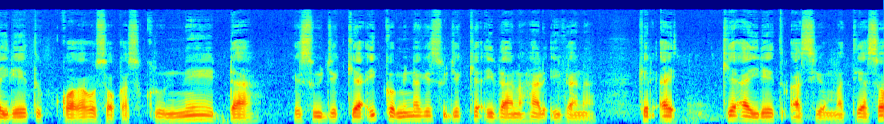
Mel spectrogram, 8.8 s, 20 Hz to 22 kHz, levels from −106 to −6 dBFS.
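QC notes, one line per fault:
No faults found; nothing to log for this speech clip.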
